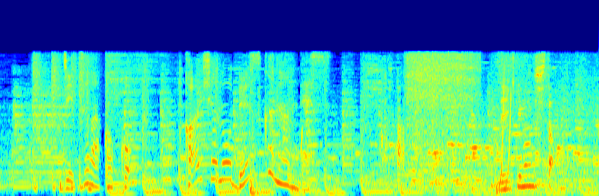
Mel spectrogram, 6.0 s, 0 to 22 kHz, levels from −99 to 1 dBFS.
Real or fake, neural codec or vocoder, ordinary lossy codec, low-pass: real; none; none; 7.2 kHz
